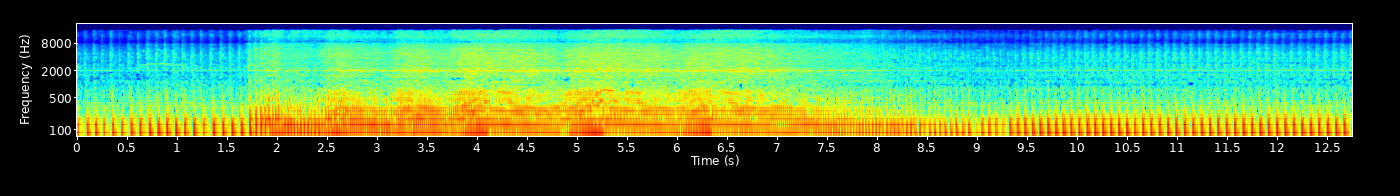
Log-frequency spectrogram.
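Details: Yamaha Vega R new single-cylinder four-stroke with a rough, ticking engine and very thick exhaust smoke: idle breaks into rough clattering when revved and knocks sharper under throttle. Piston slap; piston to be replaced.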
